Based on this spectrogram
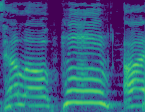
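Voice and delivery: showman announcer yell; hype shout. Acted. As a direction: announce yourself like a wrestler. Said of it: "My name is [name]".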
